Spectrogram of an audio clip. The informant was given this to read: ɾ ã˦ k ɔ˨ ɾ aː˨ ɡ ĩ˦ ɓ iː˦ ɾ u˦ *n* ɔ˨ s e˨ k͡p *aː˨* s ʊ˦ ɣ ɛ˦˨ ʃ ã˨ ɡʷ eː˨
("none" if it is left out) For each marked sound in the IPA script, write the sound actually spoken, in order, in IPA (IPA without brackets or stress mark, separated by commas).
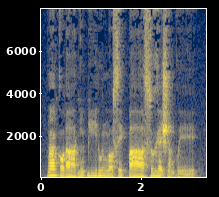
n, aː˦˨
